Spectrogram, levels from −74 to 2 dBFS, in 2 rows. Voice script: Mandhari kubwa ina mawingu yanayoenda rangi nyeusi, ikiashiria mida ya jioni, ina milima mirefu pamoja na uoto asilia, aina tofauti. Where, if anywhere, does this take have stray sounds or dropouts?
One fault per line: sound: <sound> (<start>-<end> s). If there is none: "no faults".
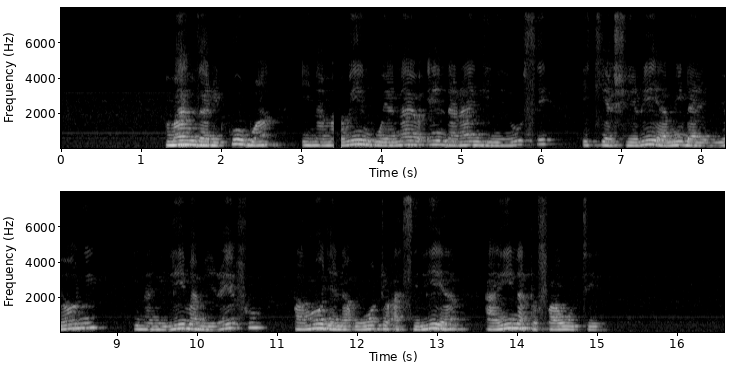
sound: dropout (3.4-3.5 s)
